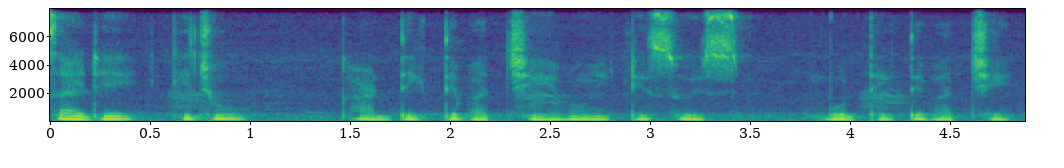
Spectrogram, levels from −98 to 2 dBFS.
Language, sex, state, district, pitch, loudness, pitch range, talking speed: Bengali, female, West Bengal, Alipurduar, 190 Hz, -18 LUFS, 185-200 Hz, 135 wpm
